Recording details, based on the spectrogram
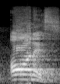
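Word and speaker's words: honest: অনেস্ট, এইচের উচ্চারণ হচ্ছে না, তাই আমরা এখানে কি লিখেছি?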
